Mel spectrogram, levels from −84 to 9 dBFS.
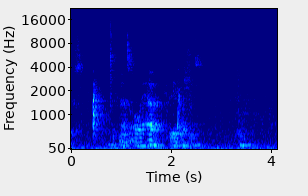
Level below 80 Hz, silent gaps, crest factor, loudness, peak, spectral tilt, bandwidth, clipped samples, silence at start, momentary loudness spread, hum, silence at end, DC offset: -70 dBFS; none; 24 dB; -56 LUFS; -32 dBFS; -5 dB/octave; 17.5 kHz; under 0.1%; 0 s; 17 LU; none; 0 s; under 0.1%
